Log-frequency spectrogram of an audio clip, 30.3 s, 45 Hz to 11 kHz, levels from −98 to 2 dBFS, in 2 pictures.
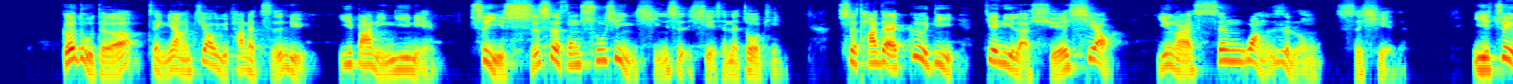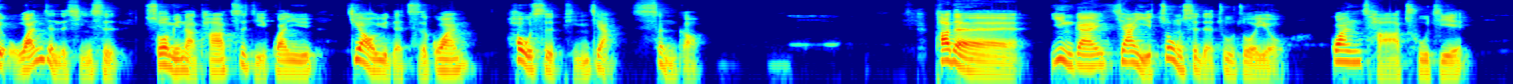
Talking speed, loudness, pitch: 180 characters per minute, -24 LUFS, 170 Hz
